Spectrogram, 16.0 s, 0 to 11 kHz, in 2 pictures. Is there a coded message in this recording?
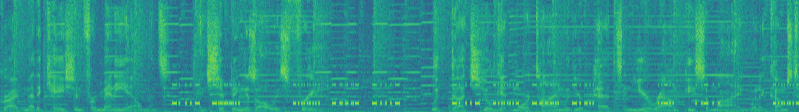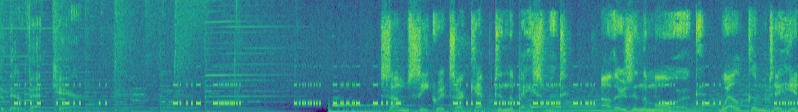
Yes: Hellschreiber (Feld-Hell, 122.5 baud) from 1.7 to 16.0 s, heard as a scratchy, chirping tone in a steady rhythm, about 900 Hz. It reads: WE CAN WORK IT OUT, WE CAN WORK IT …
